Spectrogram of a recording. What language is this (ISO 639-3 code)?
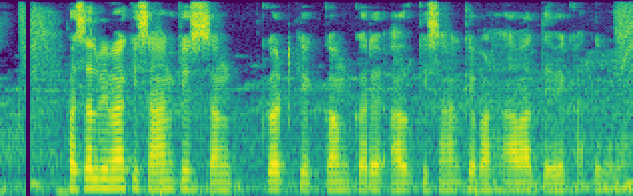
bho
